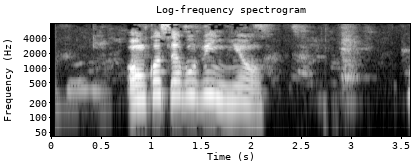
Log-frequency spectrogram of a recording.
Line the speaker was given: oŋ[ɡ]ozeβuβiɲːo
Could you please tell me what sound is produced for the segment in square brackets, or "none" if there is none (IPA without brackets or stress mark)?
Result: k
